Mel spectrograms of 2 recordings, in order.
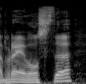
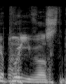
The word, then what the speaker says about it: Prevost: E in realtà lui stesso ha fatto un tutorial, cioè un video dove lui dice no, si dice Prevost, perché lui lo pronuncia all'inglese, ma in realtà è un nome d'origine francese, quindi andrebbe pronunciato senza la S e la T finale.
